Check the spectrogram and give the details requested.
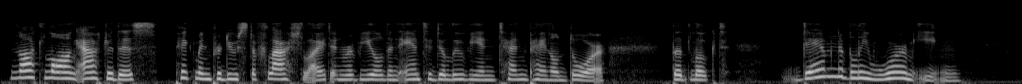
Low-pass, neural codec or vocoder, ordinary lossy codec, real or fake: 7.2 kHz; vocoder, 22.05 kHz, 80 mel bands, WaveNeXt; MP3, 64 kbps; fake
